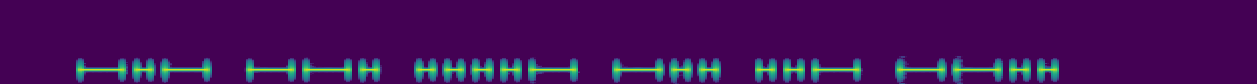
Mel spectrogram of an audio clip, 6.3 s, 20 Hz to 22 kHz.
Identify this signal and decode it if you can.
Morse code, heard as a keyed tone, about 17 wpm, 700 Hz. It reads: KG4DUZ
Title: USA Call Signs - 6 Characters - Repeated 3x - 17wpm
